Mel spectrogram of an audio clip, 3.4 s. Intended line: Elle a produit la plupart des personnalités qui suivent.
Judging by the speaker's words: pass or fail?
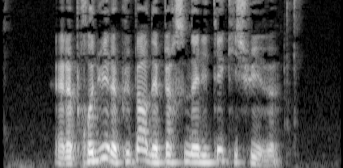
pass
